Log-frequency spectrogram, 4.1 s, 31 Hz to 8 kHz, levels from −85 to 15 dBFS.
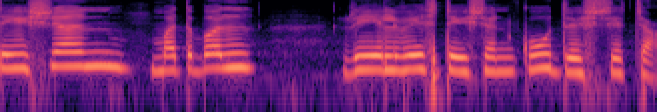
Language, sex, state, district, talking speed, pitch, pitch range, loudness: Garhwali, female, Uttarakhand, Tehri Garhwal, 100 wpm, 260 Hz, 235-275 Hz, -17 LUFS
